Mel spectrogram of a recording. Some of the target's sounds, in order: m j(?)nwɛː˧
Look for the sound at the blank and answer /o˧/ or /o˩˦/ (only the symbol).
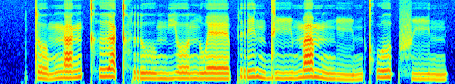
o˧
